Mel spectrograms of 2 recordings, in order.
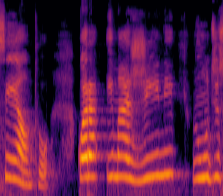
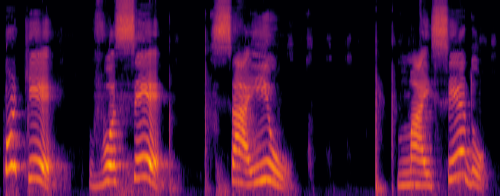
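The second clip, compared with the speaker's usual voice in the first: slow dictation; much slower than usual. Shown as a demonstration. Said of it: "Vamos pegar o porquê".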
